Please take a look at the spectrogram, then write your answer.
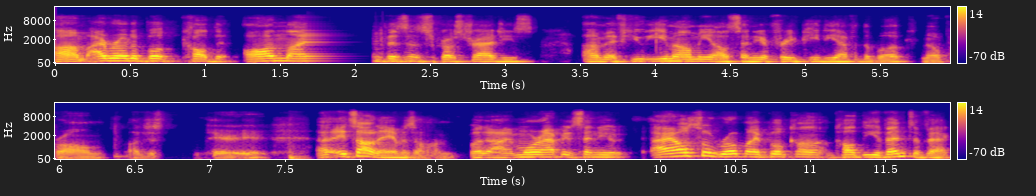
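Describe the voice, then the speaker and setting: A man's fairly high, somewhat breathy voice, very fast and lively in intonation. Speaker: business growth speaker and author. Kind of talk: webinar presentation. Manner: animated.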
